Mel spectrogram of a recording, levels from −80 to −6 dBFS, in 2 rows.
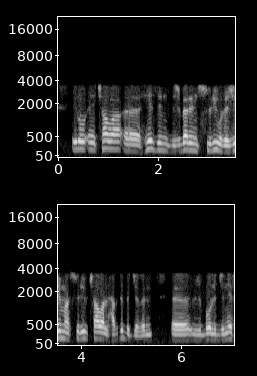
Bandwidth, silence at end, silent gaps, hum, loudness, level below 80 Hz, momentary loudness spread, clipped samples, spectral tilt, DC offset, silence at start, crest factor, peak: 3.8 kHz; 0 s; none; none; -26 LUFS; -78 dBFS; 8 LU; under 0.1%; -8 dB/octave; under 0.1%; 0.3 s; 16 dB; -10 dBFS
